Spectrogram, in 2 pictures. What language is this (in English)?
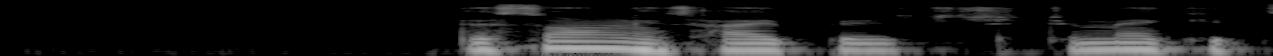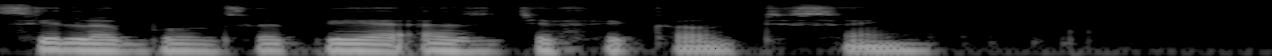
English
